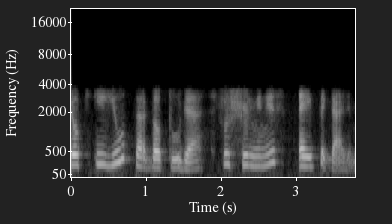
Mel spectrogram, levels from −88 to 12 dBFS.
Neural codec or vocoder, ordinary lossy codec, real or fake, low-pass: codec, 16 kHz, 0.5 kbps, FunCodec, trained on LibriTTS, 25 frames a second; Opus, 16 kbps; fake; 3.6 kHz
